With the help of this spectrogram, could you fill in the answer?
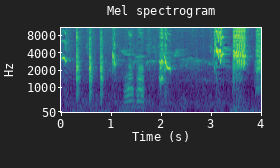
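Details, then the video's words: Javan myna full lure song to draw responses from other mynas: a run of short evenly spaced chirps, a throaty rattle, a sliding whistle held briefly, then loud harsh bursts. "Semua Burung Jalak Seketika Nyaut Dengar Pancingan Jalak kebo Full Isian Ini"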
